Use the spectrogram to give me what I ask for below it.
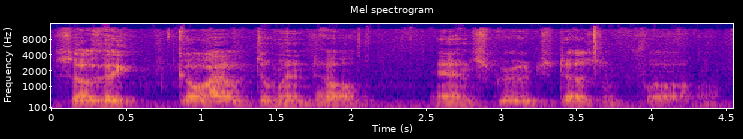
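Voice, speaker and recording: An older man reading a storybook aloud, phrasing it deliberately with pauses. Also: medium pitch, animated, vocal fry. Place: live reading in a room. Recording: faint background noise.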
